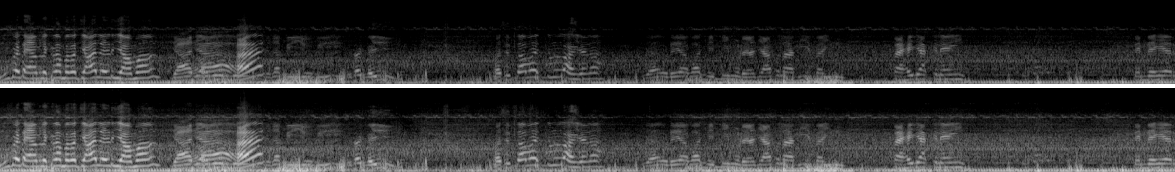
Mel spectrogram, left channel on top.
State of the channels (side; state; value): left; quieter; 9.5 dB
